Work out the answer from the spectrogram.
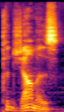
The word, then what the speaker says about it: pajamas: How do I pronounce the second syllable of pajamas? Like palm, pajama.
